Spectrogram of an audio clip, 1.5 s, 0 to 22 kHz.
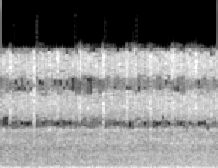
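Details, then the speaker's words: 1998 Jeep TJ after crankshaft position sensor replacement fixed a no-start, steady even low rumble with no knocks, misses or surges; normal idle. "All right. She seems to be running okay. Still got a long ways to go with this Jeep, but at least she's running."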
